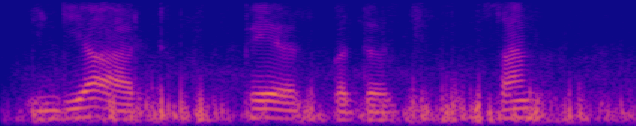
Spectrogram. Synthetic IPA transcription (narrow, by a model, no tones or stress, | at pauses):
iɳɖiaːɾkpʰeɾbəd̪əɾt̪sãŋɡ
